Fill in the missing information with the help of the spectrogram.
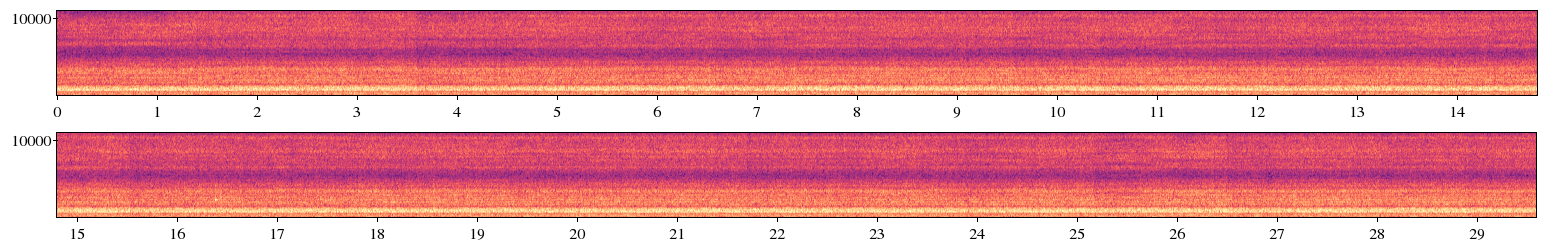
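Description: Portable MAP-gas torch burning with a loud, steady rushing flame while it heats a copper pipe on a refrigerator compressor for brazing.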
